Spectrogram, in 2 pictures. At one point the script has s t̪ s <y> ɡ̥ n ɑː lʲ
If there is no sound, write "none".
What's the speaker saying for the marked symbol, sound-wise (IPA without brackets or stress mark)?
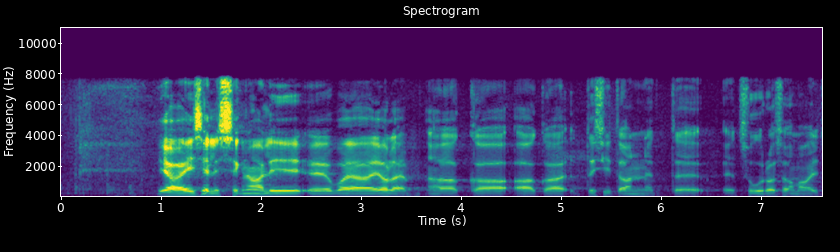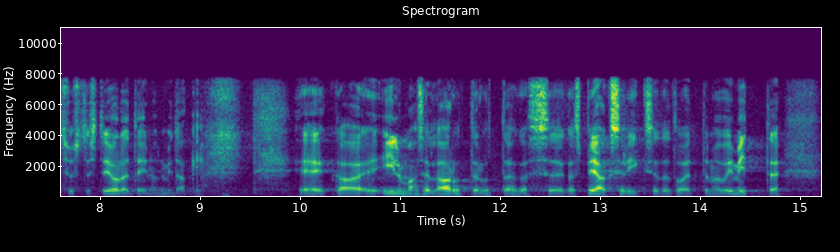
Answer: i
